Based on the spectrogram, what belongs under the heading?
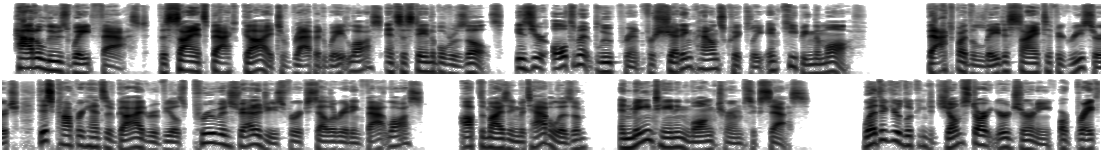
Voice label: young male voice talent with a professional, articula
